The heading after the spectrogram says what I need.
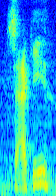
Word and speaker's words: Psaki: the press secretary Jen Psaki, Jen Psaki, PSKI. Ski. I would just say P is silent. Psaki. Saki.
